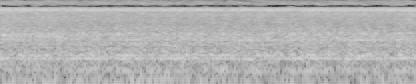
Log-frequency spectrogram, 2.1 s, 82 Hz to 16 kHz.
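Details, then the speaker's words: Mercedes SL600 V12 after the repaired throttle body test for an ASR fault: a smooth, even idle with a steady hum and no misses or ticks, running nicely. "as you can see it works pretty happy with the result you see the engine runs nice"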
